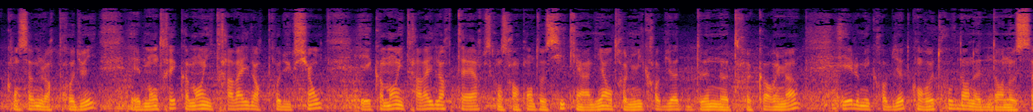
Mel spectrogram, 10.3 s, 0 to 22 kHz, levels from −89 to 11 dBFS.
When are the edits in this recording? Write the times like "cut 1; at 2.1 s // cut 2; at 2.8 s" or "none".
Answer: none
